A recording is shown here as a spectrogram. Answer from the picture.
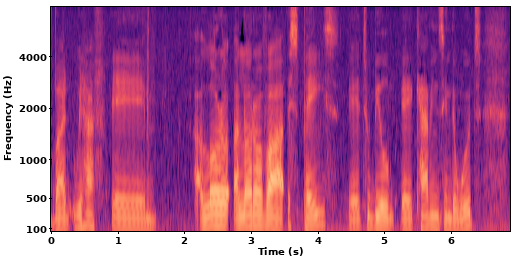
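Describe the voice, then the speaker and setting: A man with a Spanish accent speaks with a medium pitch, a dark, mellow tone, and monotone, flat intonation. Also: fairly slow pace. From Colombia, Medellín. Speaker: ranch owner and tourism entrepreneur. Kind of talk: interview conversation. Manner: halting, many fillers and repetitions.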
